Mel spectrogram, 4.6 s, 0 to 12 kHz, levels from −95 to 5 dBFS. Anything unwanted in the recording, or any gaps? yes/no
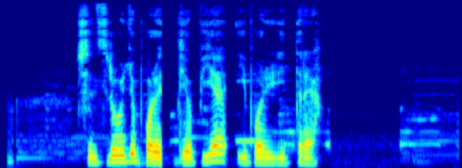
no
